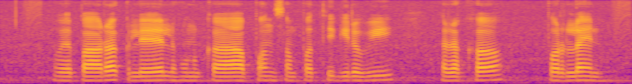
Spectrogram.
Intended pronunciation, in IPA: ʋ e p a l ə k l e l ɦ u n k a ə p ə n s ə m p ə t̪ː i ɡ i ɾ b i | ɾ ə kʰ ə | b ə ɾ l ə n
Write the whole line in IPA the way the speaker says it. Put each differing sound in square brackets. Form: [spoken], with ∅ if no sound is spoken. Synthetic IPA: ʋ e p a [ɾ] ə k l e l ɦ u n k a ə p ə n s ə m p ə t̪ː i ɡ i ɾ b i | ɾ ə kʰ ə | [p] ə ɾ l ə n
